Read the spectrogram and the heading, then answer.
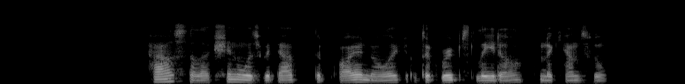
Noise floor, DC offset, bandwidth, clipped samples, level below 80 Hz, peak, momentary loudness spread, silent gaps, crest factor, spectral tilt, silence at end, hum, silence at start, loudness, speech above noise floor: under -90 dBFS; under 0.1%; 7.2 kHz; under 0.1%; -70 dBFS; -16 dBFS; 8 LU; 3.02-3.15 s, 5.28-5.34 s; 18 dB; -6 dB/octave; 0.8 s; none; 1.5 s; -34 LUFS; over 57 dB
